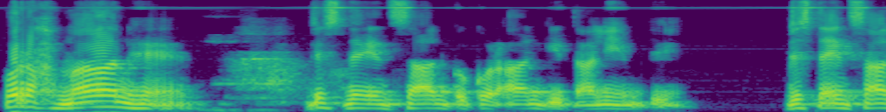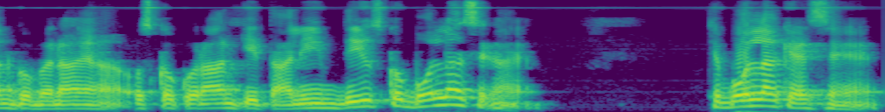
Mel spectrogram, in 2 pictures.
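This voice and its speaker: A man's voice: mid-range voice, vocal fry, darkish tone. A middle-aged man, an Islamic scholar, giving a motivational talk to young people, asking rhetorical questions and reciting verses. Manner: rhetorical questions, mixes English words, recites Quranic verses. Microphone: speaker system to a live audience.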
